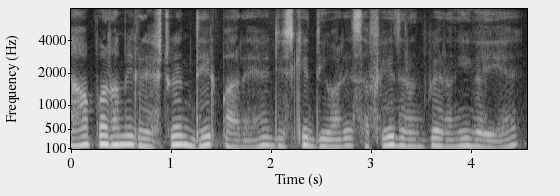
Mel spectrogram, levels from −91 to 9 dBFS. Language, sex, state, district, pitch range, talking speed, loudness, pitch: Hindi, male, Meghalaya, West Garo Hills, 145-175 Hz, 225 wpm, -18 LUFS, 155 Hz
